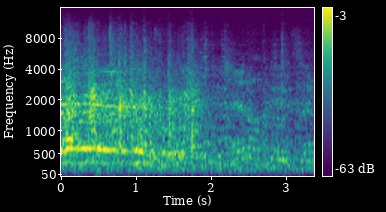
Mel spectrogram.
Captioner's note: cheering & Applause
